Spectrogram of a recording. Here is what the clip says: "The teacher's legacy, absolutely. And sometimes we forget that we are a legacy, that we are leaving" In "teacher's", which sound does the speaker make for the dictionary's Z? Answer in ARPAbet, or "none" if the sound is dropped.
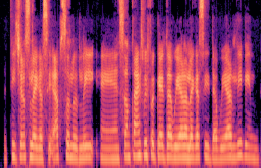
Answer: S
